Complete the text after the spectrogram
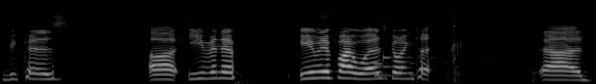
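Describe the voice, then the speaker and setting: A woman's voice: high voice, slow, bright, forceful tone, clear, resonant tone, no room sound, faint music behind. A young woman livestreamer chatting casually with her viewers in a cute anime-streamer manner, gushing and swearing freely.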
